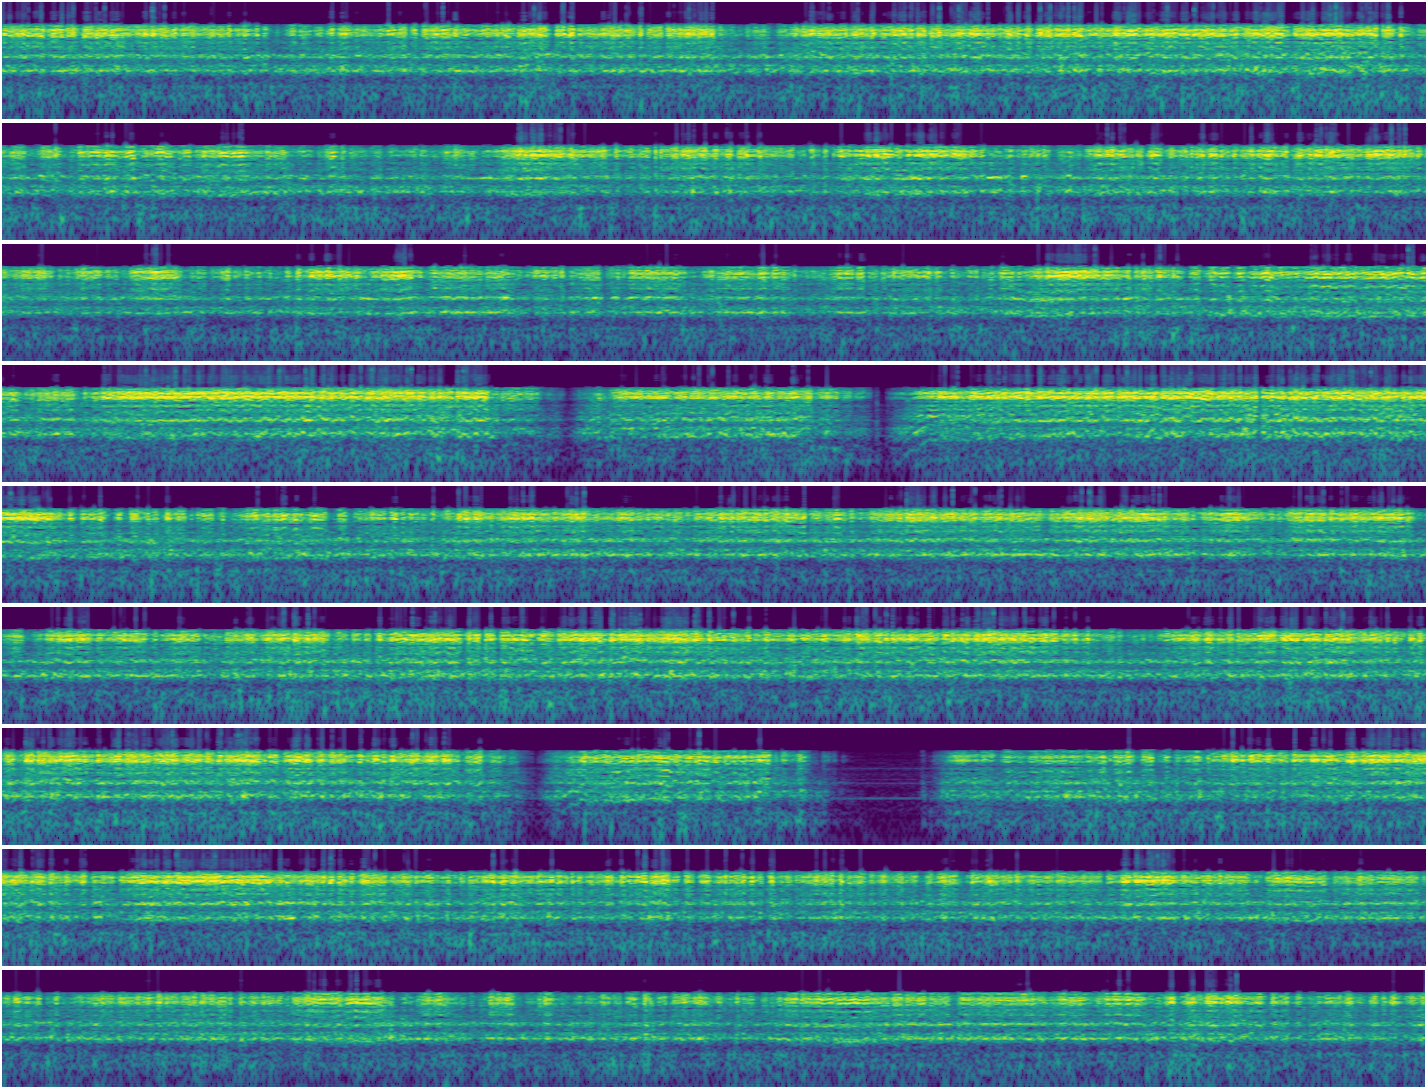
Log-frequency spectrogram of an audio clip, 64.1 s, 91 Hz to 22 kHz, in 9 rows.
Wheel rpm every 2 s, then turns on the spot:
230, 230, 230, 230, 220, 230, 230, 230, 230, 230, 220, 200, 130, 150, 210, 220, 230, 230, 230, 220, 230, 240, 190, 110, 190, 220, 230, 230, 230, 230, 230, 230.
none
